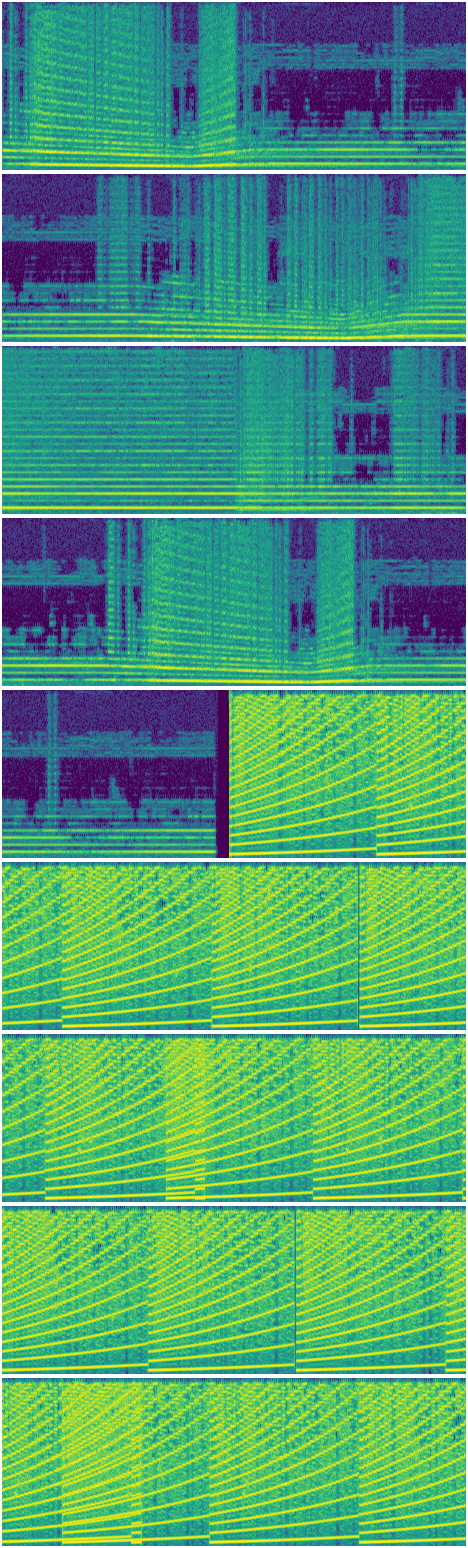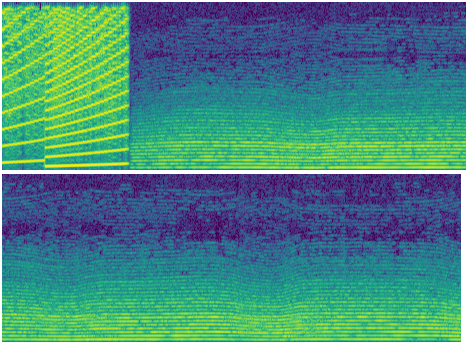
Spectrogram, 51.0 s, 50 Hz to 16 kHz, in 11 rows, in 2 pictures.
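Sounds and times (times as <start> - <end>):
electronic whoop alarm tone: 20.8 - 43.0
wavering electronic tone: 20.8 - 43.0.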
